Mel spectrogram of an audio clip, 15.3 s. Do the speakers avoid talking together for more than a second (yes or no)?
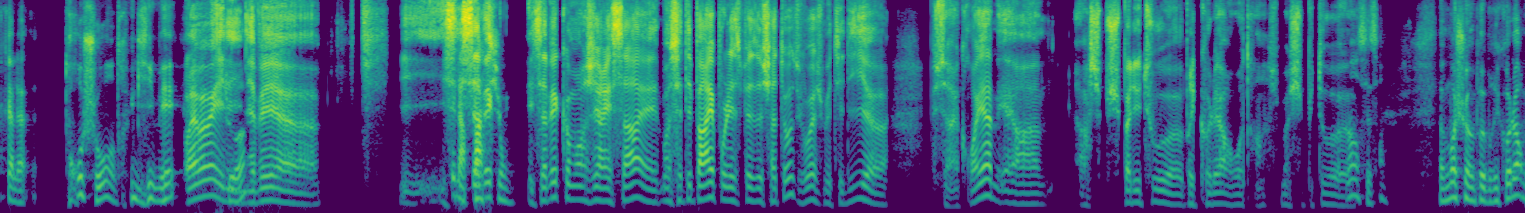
yes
